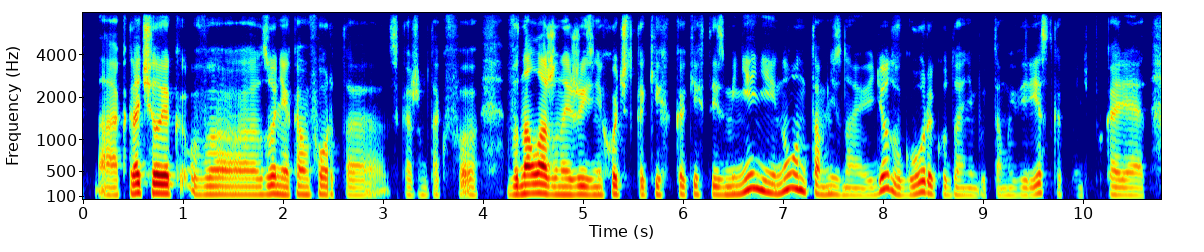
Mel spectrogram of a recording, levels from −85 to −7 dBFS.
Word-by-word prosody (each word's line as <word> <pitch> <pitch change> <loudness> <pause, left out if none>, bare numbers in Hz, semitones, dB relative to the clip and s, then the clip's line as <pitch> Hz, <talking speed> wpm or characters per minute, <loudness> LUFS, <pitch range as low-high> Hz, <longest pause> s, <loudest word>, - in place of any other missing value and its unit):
А 120 0 -3
когда 150 +4 +4
человек 145 -1 +7
в, 125 0 -2
а, - - -5
зоне 130 -2 +1
комфорта, 130 -1 -5
скажем 120 -4 -13
так, - - -14
в - - -7 0.3
в 130 +1 0
налаженной 140 -3 +6
жизни 125 -1 0
хочет 130 +2 -2
каких 125 +1 -8
каких-то 130 -1 -7
изменений, 155 - 0
ну, 195 +10 +1
он 205 -5 +2
там, 135 -5 -4
не 130 - -6
знаю, 115 -2 -10
идёт 205 - +1
в 130 - -4
горы 140 +5 0
куда-нибудь, 120 -3 -12
там 115 0 -14
Эверест 120 +6 -6
какой-нибудь 120 -3 -23
покоряет, 120 -2 -7
130 Hz, 165 wpm, -19 LUFS, 120-140 Hz, 0.3 s, человек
